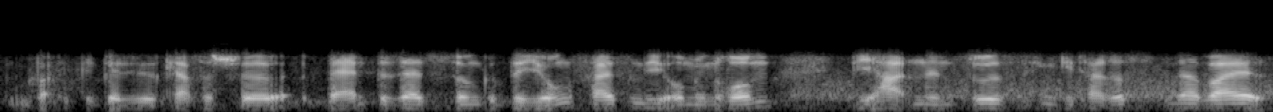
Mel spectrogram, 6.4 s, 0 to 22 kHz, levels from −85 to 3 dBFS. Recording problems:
phone-call audio; nothing above 3.5 kHz
traffic noise; faint; throughout; 20 dB below the speech

